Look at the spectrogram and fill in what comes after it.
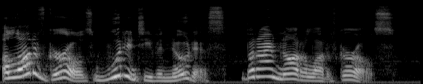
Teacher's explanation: the T sound between vowels it can be flapped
